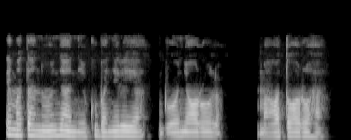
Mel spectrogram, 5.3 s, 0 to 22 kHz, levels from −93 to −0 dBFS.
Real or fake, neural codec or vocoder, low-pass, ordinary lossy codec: real; none; none; none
